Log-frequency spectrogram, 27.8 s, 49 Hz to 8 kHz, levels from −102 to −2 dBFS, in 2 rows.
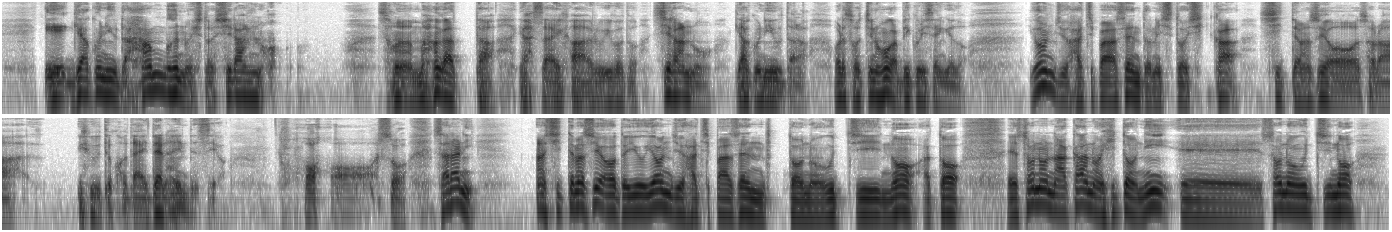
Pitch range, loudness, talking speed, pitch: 95-130 Hz, -21 LUFS, 255 characters per minute, 110 Hz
